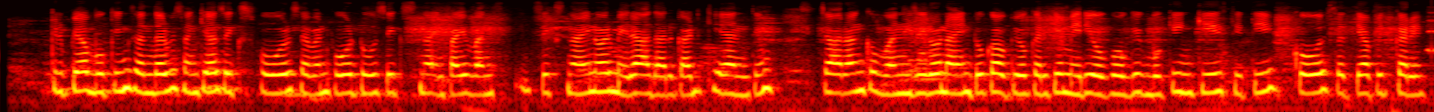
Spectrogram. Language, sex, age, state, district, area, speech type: Hindi, female, 18-30, Madhya Pradesh, Harda, urban, read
